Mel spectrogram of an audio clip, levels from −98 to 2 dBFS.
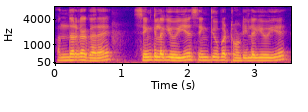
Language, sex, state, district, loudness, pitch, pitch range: Hindi, male, Uttar Pradesh, Shamli, -13 LUFS, 165 Hz, 150-170 Hz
